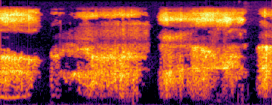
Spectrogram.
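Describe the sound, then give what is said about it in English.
A voice imitates heavy, rasping breathing through a gas mask, like miners in full gear with face masks walking around a mine in a movie: loud wheezy inhales and exhales in a slow steady rhythm, about three breath cycles with brief pauses between them. “Oh, so it's a lot like, you know, Darth Vader's, like, breathing apparatus.”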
